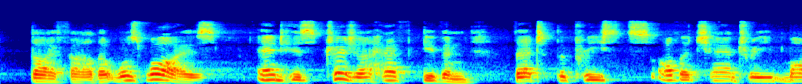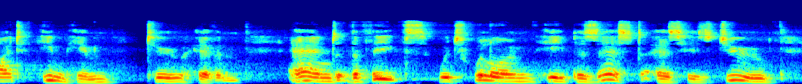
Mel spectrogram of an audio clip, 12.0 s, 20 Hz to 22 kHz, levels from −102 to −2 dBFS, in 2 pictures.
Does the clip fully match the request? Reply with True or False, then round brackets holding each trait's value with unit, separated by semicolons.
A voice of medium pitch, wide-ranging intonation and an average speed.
True (175 Hz; 6.6 semitones; 150 wpm)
